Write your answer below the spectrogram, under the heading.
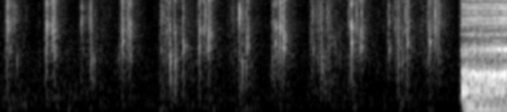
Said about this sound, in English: Take it in your mouth. One slurp at a time.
